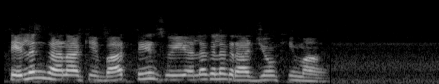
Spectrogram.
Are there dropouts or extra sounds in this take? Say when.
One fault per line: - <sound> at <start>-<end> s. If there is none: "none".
none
